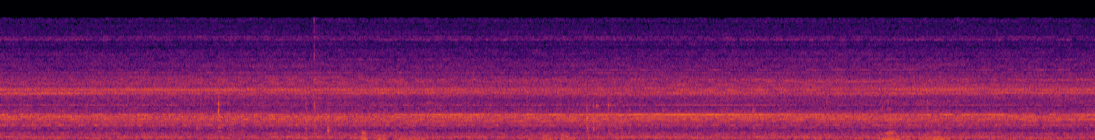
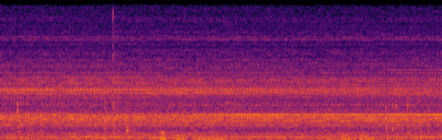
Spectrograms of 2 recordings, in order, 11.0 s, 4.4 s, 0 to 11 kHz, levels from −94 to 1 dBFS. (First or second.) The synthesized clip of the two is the first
